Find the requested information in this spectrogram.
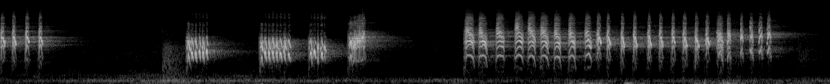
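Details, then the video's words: Singing greater green leafbird used as a lure for a bird that has stopped singing: a few separate bursts of harsh chirps with gaps, then a sustained rapid volley of bright repeated notes lasting about three seconds. "suara pancingan cucak hijau macet bunyi"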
